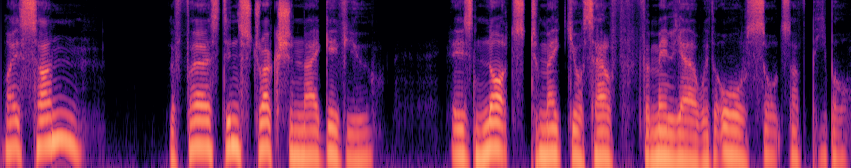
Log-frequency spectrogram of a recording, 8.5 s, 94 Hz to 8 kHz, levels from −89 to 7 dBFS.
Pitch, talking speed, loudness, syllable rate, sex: 130 Hz, 135 wpm, -18 LUFS, 3.6 syllables/s, male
